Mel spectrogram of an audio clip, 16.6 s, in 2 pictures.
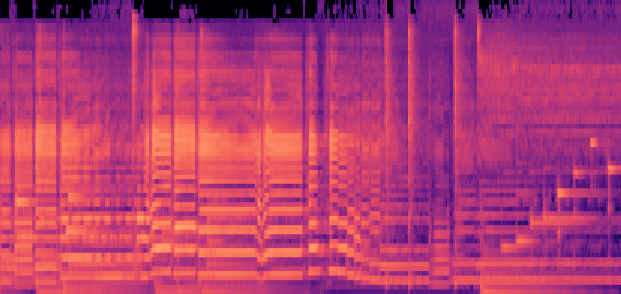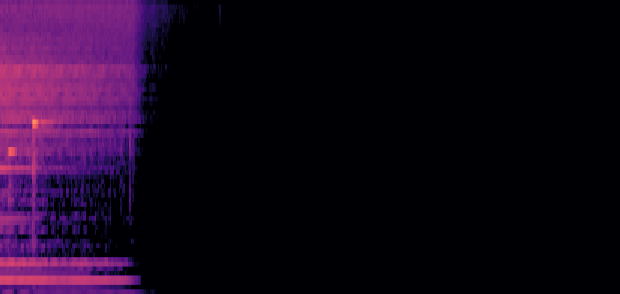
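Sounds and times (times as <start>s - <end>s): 
saxophone: 0.0s - 10.2s.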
